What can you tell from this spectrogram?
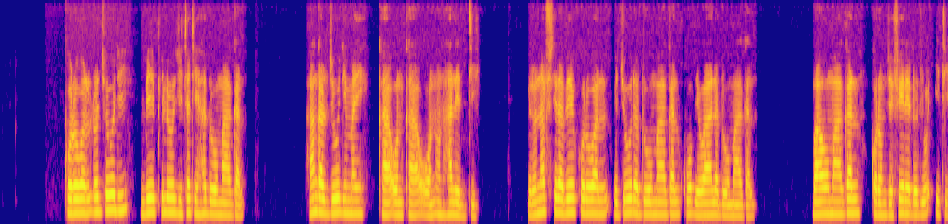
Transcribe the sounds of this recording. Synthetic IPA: kɔɾɔwalɗɔd͡ʒoːɗi | bɛpilod͡ʒitatiɦadɔmaɡal | haŋɡald͡ʒoːɗimaj | kʰaʔɔnkaɔ̰ɔnɔnɦaledi | ɓɛɗɔnaftiɾabɛkɔɾɔwalɓɛd͡ʒɔːɗadɔmaɡalkɔɓɛwaːladɔmaɡal | ɓawɔmaɡal | kɔɾɔmd͡ʒɛfɛɾɛɗɔjoʔiti

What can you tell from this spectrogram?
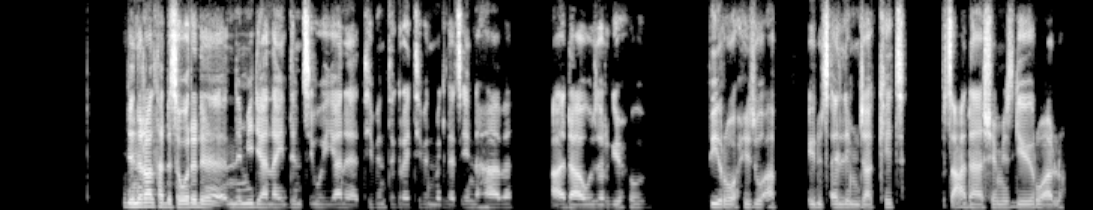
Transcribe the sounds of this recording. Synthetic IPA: d͡ʒenɐɾalt̪ʰad̪ɐsɐwɔd̪ɐd̪ɐnɨmid̪ijanajd̪ɨmt͡sʼiwɔjːanɐt̪ʰiβɨnt̪ʰɨɡɾajt̪ʰiβɨnmɐɡlɐt͡sʼiɨnːɨɦaβɐ | ʔaʔd̪awuzɐɾɡiħu | b̥iɾo̞ħizuaβ | ʕid̪ut͡sʼɐlːimd͡ʒakʰːe̞t̪ | b̥ɨt͡sʼa̰ʕd̪aʃɛmizɡɐiɾualːo̞

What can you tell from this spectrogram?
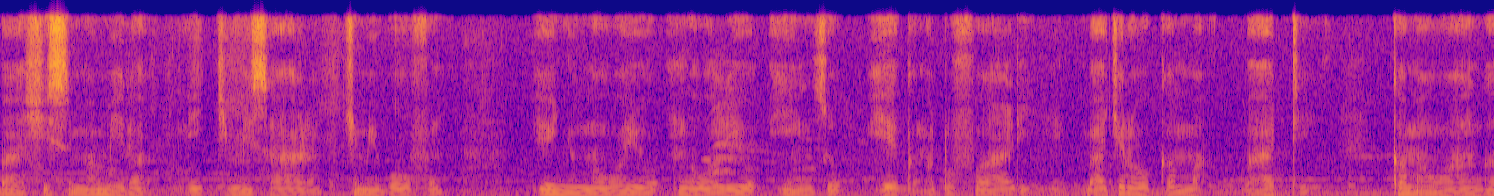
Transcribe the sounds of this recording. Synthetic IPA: βaʃisimamiɾa | necimisalacimwiβofu | eɲumawajo̞ŋɡawalijo̞inzu | jekamatufwaliβat͡ʃiɾahokama | βati | kamawaːŋɡa

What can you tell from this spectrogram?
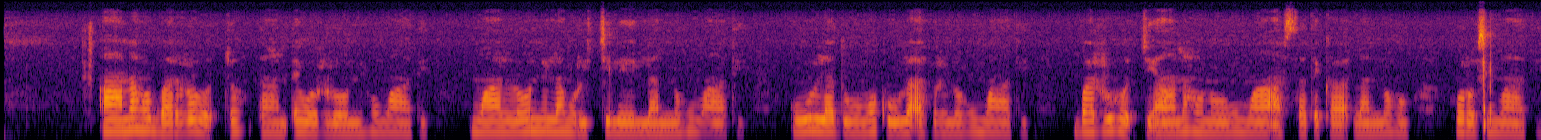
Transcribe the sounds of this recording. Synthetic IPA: ʔaːnɐɦɔbɐrːɔhɔt͡ʃʼːɔd̪aːnt̪ʼɛwɔrːoːnːɪɦʊmaːt̪ɪ | ʊmaːlːo̞ːnːɪlɐmʊɾɪt͡ʃːɪle̞ːlːɐnːɔɦʊmaːt̪ɪ | ʔuːlːɐd̪uːmɔkuːlɐ̰ʔɐ̰fɪɾɪnɔhʊmaːt̪ɪ | bɐrːʊɦɔt͡ʃʼːɪʔaːnɐɦɔnoːhʊmaːɐsːɐt̪ɛkaːʔːɐnːɔɦɔ | hɔɾɔsɪmaːt̪ɪ

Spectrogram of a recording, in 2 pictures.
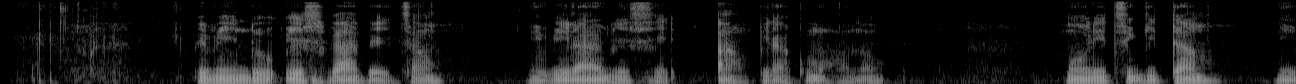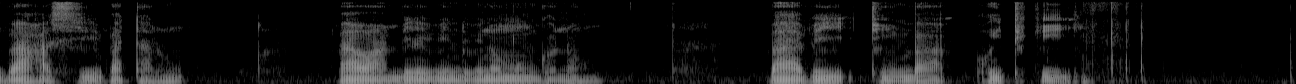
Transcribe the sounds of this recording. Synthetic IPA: βiβiːnduβje̞siβaβe̞ːt͡sa | niβilaːnaβje̞ːsḭ | axupiɾa̰kumuxo̞no̞ | mulit͡siɡita | niβaxa̰siβatalu | βawaːmbileβiːnduβino̞muːŋɡo̞no̞ | βaβitʰiːmba̰ | xwiti̥kiji

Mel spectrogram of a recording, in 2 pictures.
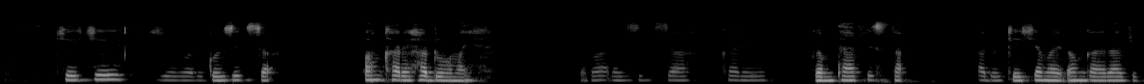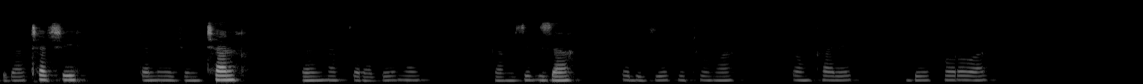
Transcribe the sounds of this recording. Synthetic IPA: kʰɛkʰɛ | d͡ʒɛwaɾuɡɔziɡza | ɗɔnkʰaɾɛhadɔmaj | bɛɗwaɗaziɡza | kaɾɛ | ɡamtafista | hadɔkɛkɛmajɗɔŋɡaɾad͡ʒuɡudatʰati | d̥aned͡ʒumtʰal | ɗɔnnaftɛɾabɛmaj | ŋɡamziɡza | hediɡɛfɛtʰɔma | ɗɔnkaɾɛ | bɛhɔɾɔwa

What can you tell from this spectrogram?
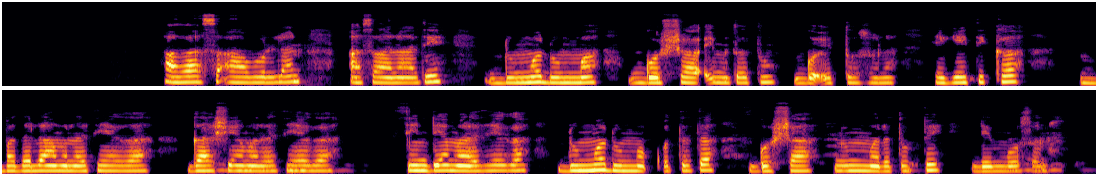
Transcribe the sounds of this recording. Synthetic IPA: hɐɡaːsɐʔaːbɔlːɐnɐsaːnaːt̪ɪ | d̪ʊmːɐd̪ʊmːɐɡɔʃːaːʔɪmɪt̪ɐt̪ʊɡɔʔɛt̪ːoːsɔnɐ | hɛɡe̞ːt̪ːɪkːɐ | bɐd̪ɐlaːmɐlɐt̪ɪjɐɡaː | ɡaːʃːɪjɐmɐlɐt̪ɪjɐɡa | sɪnd̪ɛjɐmɐlɐt̪ɛjɡɐ | d̪ʊmːɐd̪ʊmːɐkʼɔt̪ːɐt̪ɐɡɔʃːaːmɐɾɐt̪ʊpːɛ | d̪ɛmːo̞ːsɔnɐ

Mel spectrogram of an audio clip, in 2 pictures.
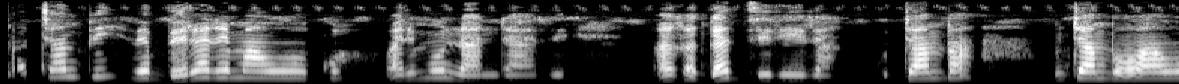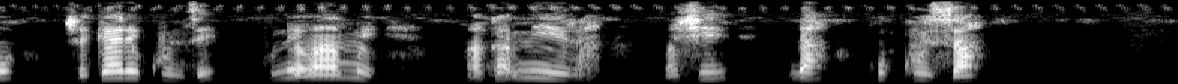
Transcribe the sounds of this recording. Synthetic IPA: ʋatambiʋe̞bʱe̞ɾare̞mao̞ko̞ | ʋarimun̤andariʋa̰kaɡʱad͡zirira | kutamba | mutambo̞waʋo̞ | ʐ̥ekaɾe̞kuːnze̞ | kune̞̰ʋa̰mwe̞ | ʋa̰kamira̰ | ʋat͡ʃi | ɗa | kukuːza

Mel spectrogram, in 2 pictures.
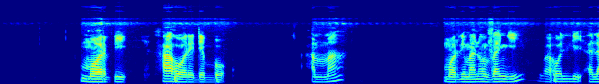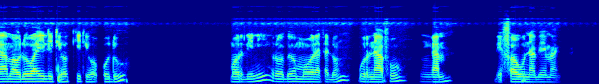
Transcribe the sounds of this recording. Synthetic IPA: moɾɗi | hahɔɾɛdɛbːɔ | ʔamːa | moɾɗimanɔnvaŋɡi | waholːiʔalaːmawɗɔwajlitihokːitihɔɓːodu | moɾɗiniɾɔɓɛɔnmɔɾataɗunɓuɾnafu | ŋɡam | ɓɛfawnaɓɛman

